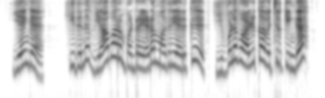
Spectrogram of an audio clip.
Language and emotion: Tamil, angry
